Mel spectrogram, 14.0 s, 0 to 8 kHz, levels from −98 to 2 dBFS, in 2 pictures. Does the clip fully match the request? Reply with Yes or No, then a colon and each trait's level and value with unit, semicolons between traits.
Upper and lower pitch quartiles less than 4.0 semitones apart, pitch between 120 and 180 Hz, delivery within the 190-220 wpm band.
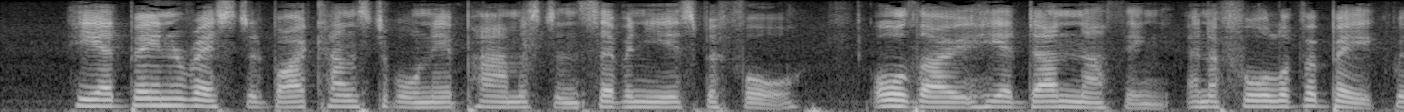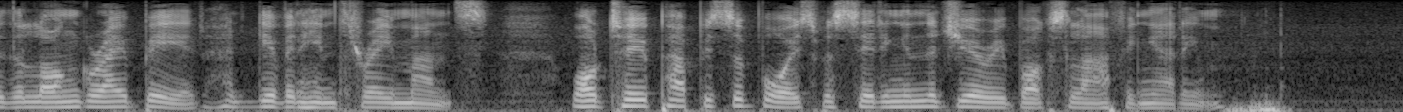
Yes: narrow, 2.6 semitones; medium, 140 Hz; average, 200 wpm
